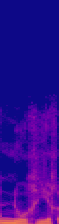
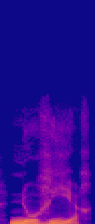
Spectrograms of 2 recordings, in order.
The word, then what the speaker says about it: nourrir: Now, the absolutely crucial point here is the pronunciation. Nourrir means to feed. It has a double R, so you really want to give it a slight roll or a deep vibration right in the back of your throat.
